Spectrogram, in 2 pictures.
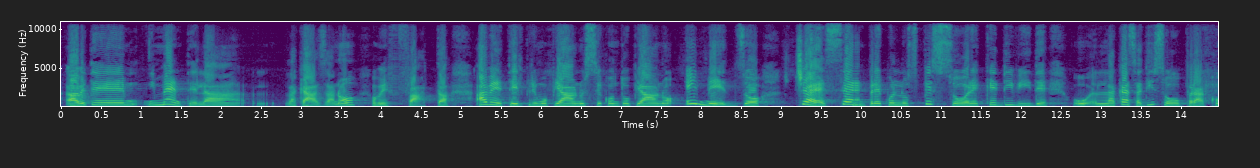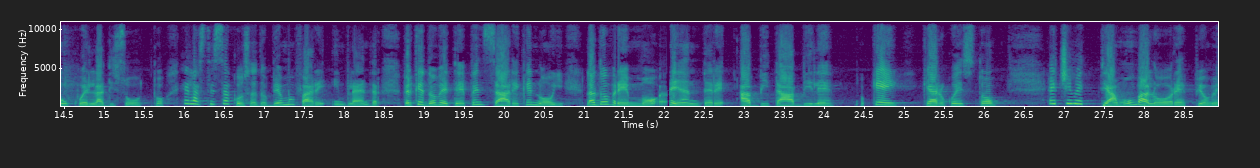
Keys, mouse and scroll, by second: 25.7-27.5 drag.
